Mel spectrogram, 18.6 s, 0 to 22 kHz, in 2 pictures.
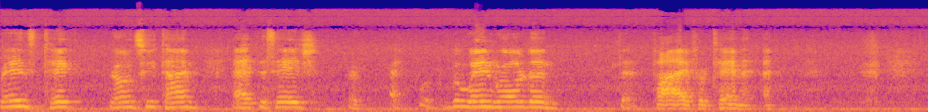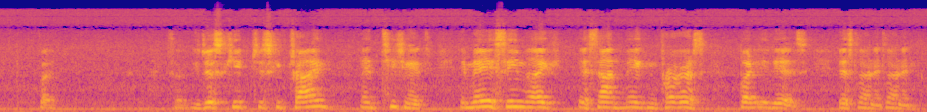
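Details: Adult man over 10 years after a traumatic brain injury with a three-week coma, speech still improving in recovery; acquired speech impairment after traumatic brain injury.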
